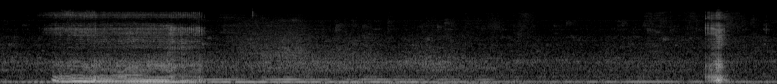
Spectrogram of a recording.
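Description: Low rumbling snore with a rattling, fluttering quality, followed by steady noisy breathing and a brief snort; ordinary snoring.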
